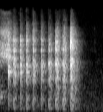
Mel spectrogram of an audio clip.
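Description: A fast run of sharp clicks, about eight a second, that stops about a second and a half in.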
